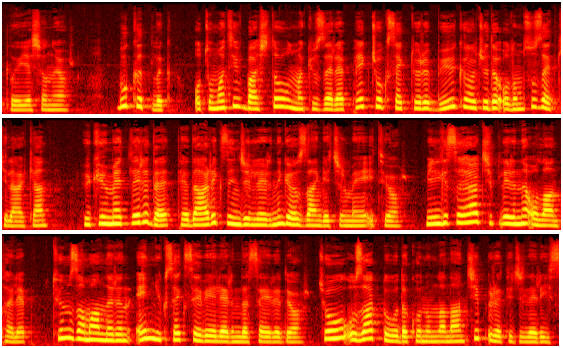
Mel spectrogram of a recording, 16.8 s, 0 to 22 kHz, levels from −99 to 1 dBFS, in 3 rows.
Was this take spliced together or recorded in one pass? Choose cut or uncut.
uncut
